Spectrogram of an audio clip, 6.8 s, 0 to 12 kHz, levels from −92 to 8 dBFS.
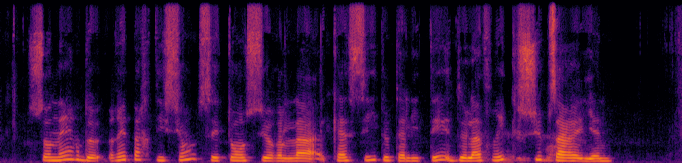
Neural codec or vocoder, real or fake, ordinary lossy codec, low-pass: none; real; Opus, 16 kbps; 10.8 kHz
